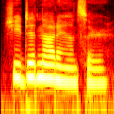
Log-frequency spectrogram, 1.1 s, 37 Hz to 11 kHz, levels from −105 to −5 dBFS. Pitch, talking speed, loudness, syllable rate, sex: 200 Hz, 210 wpm, -16 LUFS, 4.9 syllables/s, female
